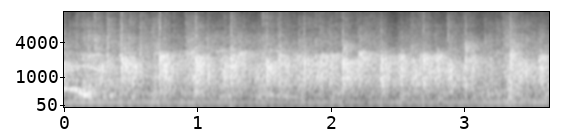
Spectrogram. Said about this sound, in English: Round of applause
